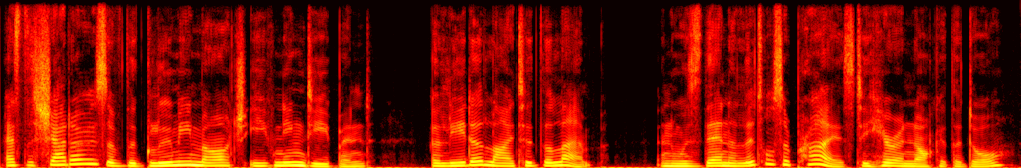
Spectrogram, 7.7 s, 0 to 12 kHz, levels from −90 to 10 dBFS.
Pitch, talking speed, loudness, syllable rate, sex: 205 Hz, 205 wpm, -15 LUFS, 5.7 syllables/s, female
